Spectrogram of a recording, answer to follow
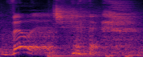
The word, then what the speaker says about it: village: And village is spelled V-I-L-L-A-G-E. Now in English, we would say village, but in French, it is pronounced as village.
